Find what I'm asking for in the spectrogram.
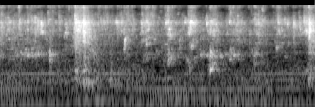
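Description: Water poured into a bowl holding vinegar and dissolved salt while preparing a chicken dish, giving a short splashing, trickling pour with small bursts of liquid noise and no speech.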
